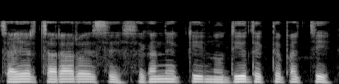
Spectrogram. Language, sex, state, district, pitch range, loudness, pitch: Bengali, male, Assam, Hailakandi, 115-125 Hz, -16 LUFS, 120 Hz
